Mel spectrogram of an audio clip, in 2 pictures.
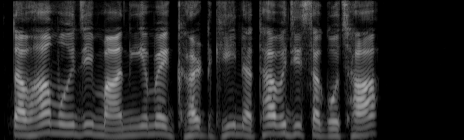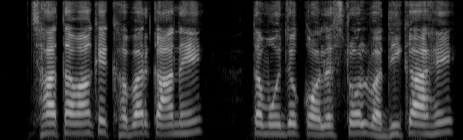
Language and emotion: Sindhi, angry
